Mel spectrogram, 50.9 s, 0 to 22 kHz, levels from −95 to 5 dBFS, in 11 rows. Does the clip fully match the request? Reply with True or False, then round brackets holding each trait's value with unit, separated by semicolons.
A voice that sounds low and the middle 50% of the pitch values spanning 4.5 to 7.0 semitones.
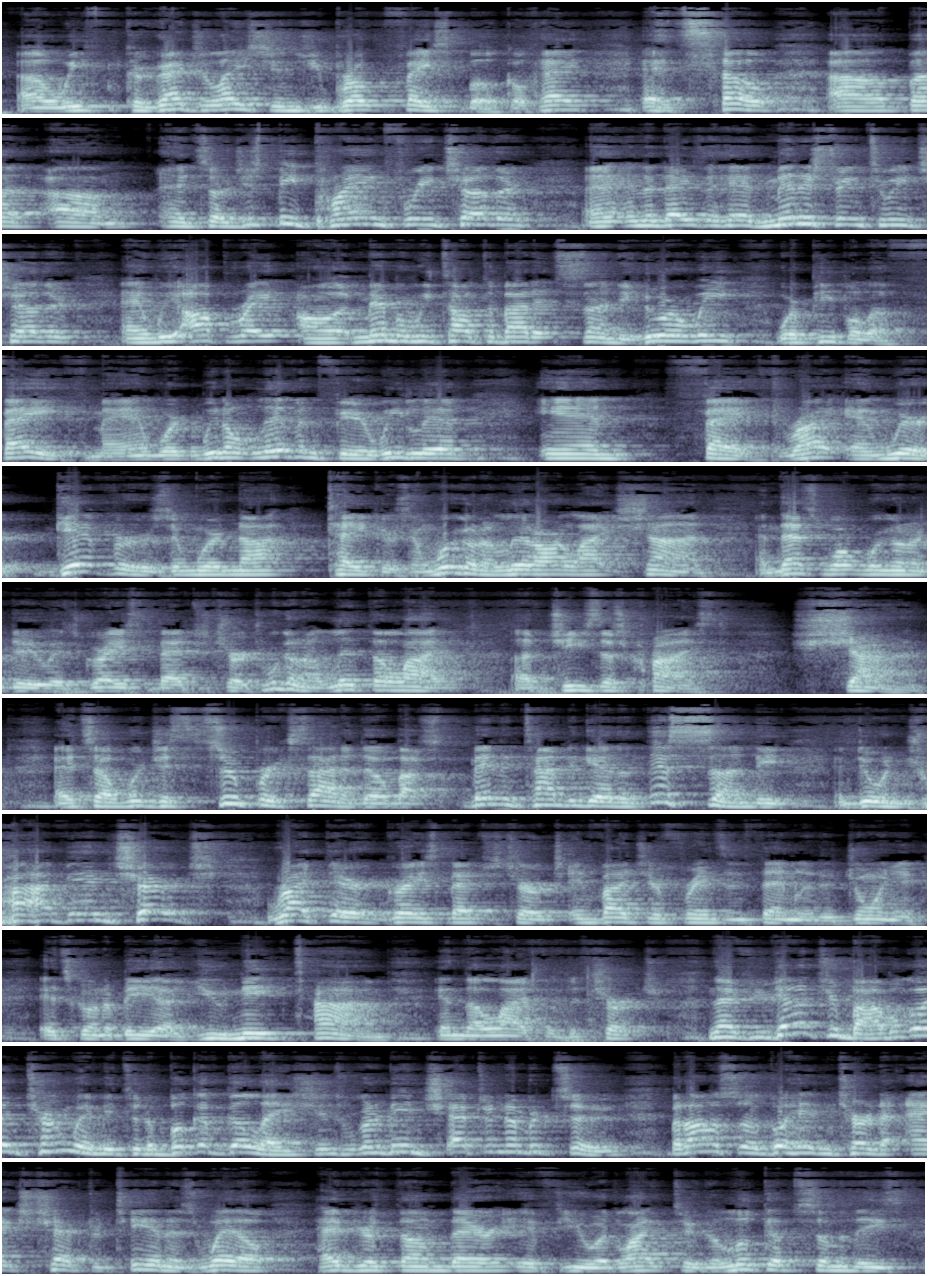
False (155 Hz; 5.2 semitones)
